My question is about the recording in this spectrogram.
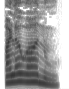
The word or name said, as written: ಆಲವಣ್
